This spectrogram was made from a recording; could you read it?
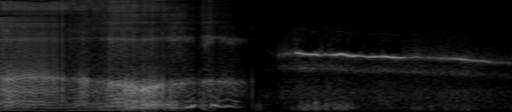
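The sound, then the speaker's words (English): A voice imitates the Gruffalo snoring during a reading of The Gruffalo's Child: a rough, rumbling inhale followed by a high, whistling exhale, loud, with no other sounds around it. “One snowy night, when the Gruffalo snored,”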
